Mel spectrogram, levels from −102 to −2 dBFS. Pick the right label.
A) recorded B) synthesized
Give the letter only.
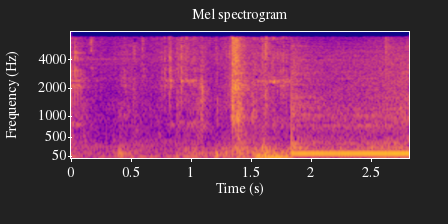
A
